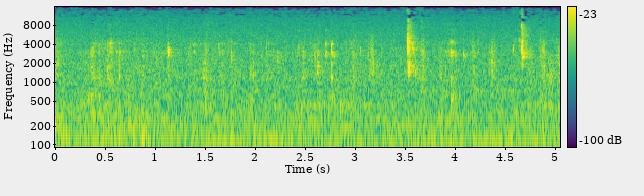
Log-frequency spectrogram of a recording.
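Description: A person chewing food with the mouth closed: soft, wet mouth clicks, with two sharper clicks a little past the middle.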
